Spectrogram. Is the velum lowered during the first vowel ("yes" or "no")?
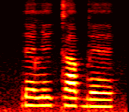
no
